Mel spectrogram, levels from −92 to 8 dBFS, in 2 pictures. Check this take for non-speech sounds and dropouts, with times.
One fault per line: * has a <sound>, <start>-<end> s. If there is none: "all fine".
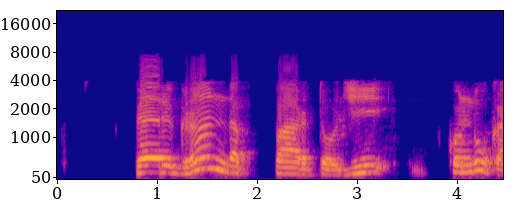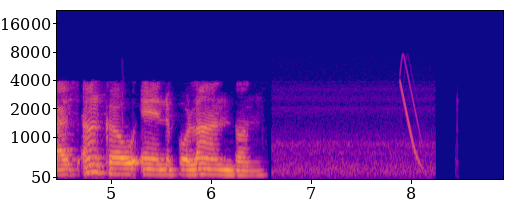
* has a chirp, 7.9-8.2 s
